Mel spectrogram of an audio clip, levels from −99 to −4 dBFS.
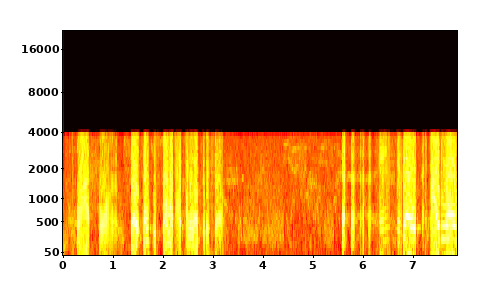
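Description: From start to finish the speech carries a mu-law and A-law mix-up: telephone audio coded as A-law is being decoded as mu-law, scrambling sample levels so the sound turns harsh and gritty. Unlike plain clipping or the faint level-following noise of normal 8 kHz G.711, the pauses themselves fill with hiss.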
